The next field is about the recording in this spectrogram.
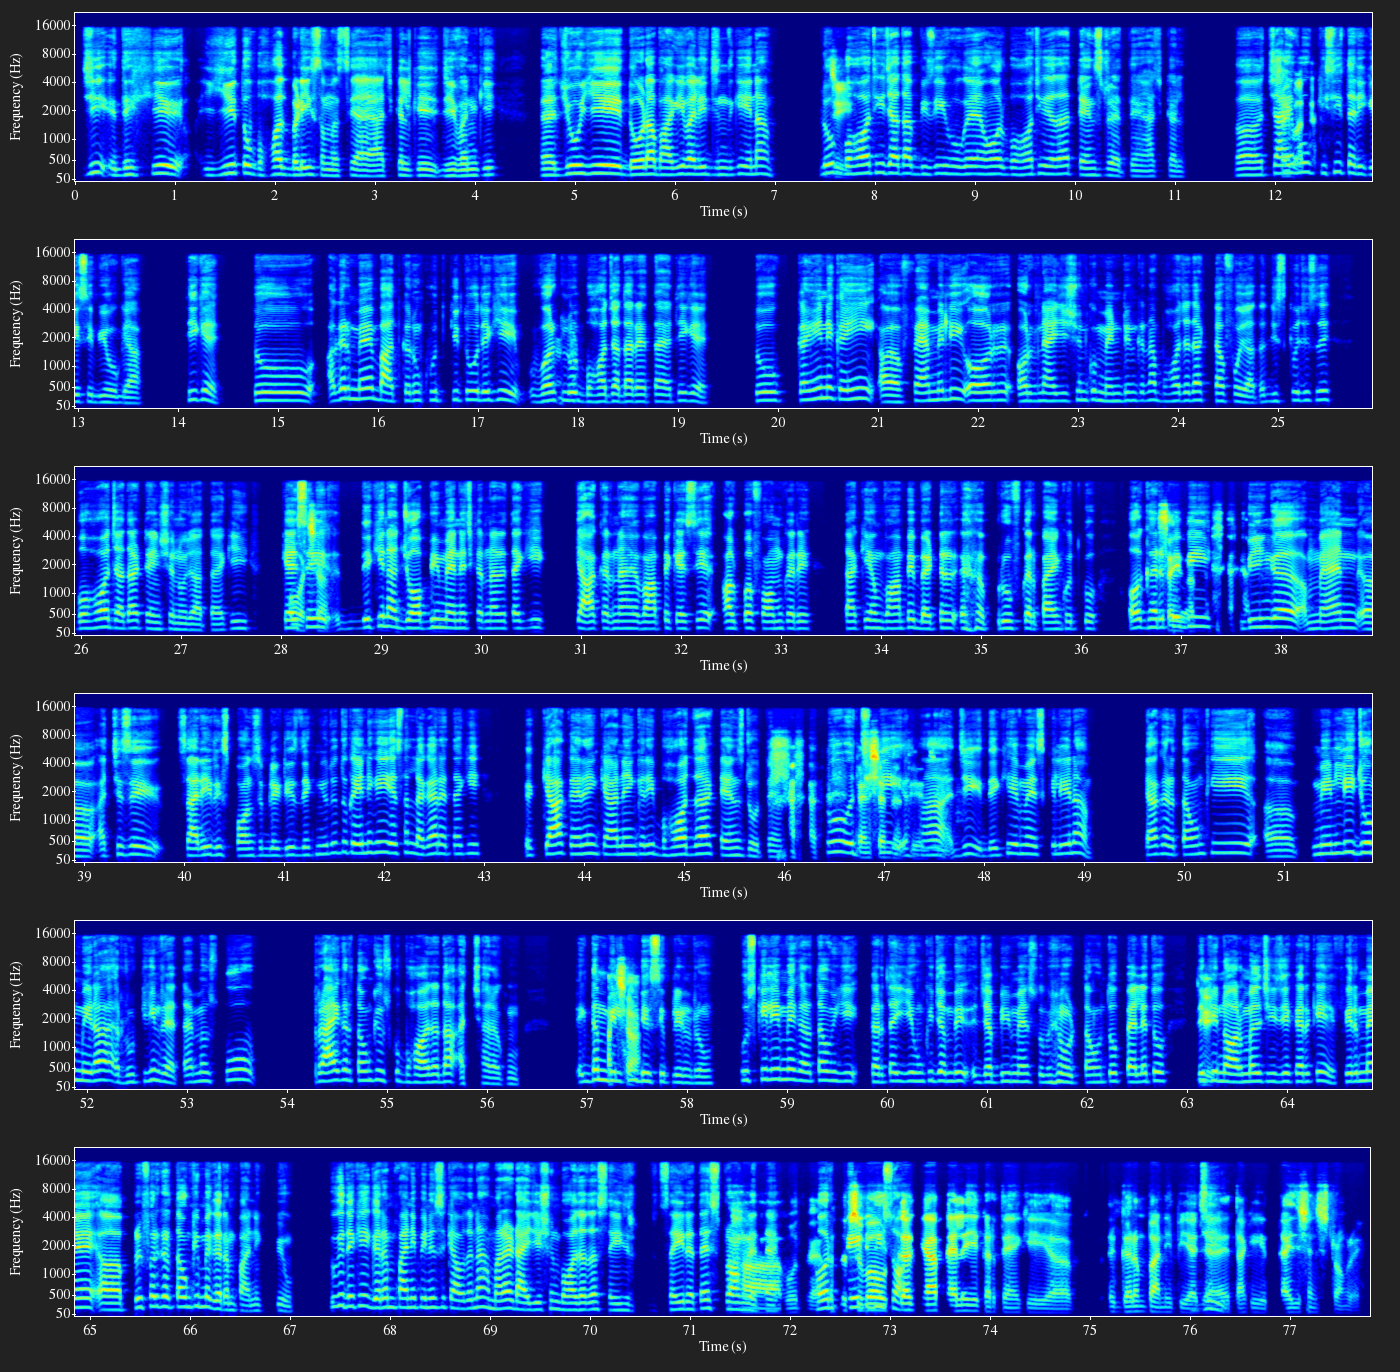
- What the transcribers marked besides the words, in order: in English: "बिज़ी"; in English: "टेंस्ड"; in English: "वर्क लोड"; in English: "फैमिली"; in English: "आर्गेनाइज़ेशन"; in English: "मेंटेन"; in English: "टफ"; in English: "टेंशन"; in English: "जॉब"; in English: "मैनेज"; in English: "परफॉर्म"; in English: "बेटर प्रूफ"; chuckle; in English: "बीइंग"; in English: "मैन"; in English: "रिस्पांसिबिलिटीज़"; chuckle; in English: "टेंस्ड"; chuckle; in English: "टेंशन"; in English: "मेनली"; in English: "रूटीन"; in English: "ट्राई"; in English: "डिसिप्लिनड"; in English: "नॉर्मल"; tapping; in English: "प्रेफर"; in English: "डाइजेशन"; in English: "स्ट्राँग"; in English: "डाइजेशन स्ट्रॉन्ग"
- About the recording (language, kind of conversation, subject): Hindi, podcast, आप किन गतिविधियों को तनाव घटाने में सबसे कारगर पाते हैं?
